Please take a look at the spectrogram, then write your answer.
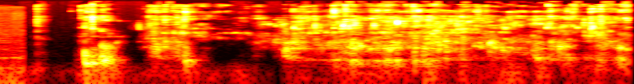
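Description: Water, about a litre, poured into a saucepan on a stove for boiling potatoes, close: a brief splash, then a steady trickling, gurgling pour of moderate loudness.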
